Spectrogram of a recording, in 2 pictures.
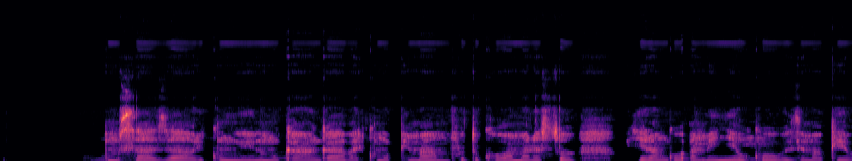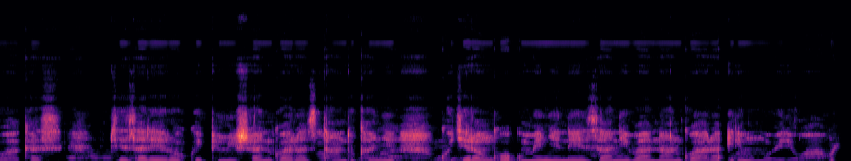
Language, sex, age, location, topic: Kinyarwanda, female, 18-24, Huye, health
